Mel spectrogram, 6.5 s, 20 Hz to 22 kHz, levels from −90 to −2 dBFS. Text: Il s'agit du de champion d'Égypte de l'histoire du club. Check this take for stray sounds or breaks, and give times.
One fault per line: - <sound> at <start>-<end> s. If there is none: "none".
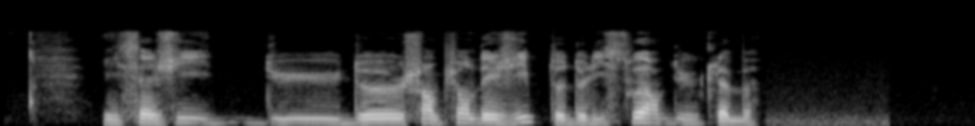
none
